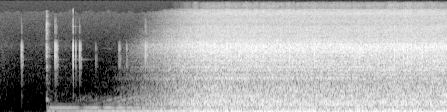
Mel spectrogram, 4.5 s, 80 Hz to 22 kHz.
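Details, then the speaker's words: Conventional rooftop RV air conditioner switched to cooling mode, set to 55: the fan spins up into a loud, steady low rush with no compressor hum yet; normal fan-only running before the compressor starts. "that is loud that's just the fan compressor hasn't come on yet should come on in a second"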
